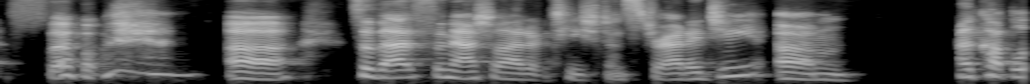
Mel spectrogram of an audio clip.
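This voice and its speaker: The voice has a bright, sharp tone in a very clean recording with a silent background. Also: woman. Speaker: government official. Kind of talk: conference presentation. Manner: fast.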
